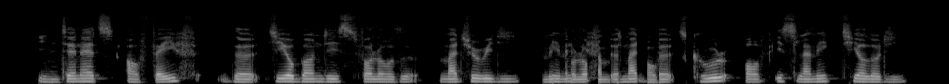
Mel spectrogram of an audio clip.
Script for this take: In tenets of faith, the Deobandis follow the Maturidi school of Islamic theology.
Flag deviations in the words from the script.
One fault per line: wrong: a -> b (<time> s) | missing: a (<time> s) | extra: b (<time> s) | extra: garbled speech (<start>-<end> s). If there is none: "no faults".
extra: garbled speech (5.4-6.7 s)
